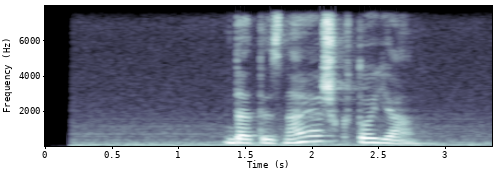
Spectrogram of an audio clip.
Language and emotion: Russian, neutral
